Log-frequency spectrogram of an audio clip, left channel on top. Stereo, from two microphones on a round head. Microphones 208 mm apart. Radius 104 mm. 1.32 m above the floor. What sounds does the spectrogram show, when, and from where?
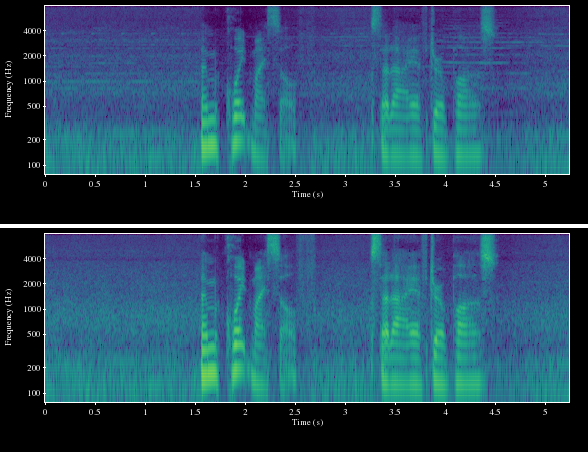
0.0 s an insect: 25° left (ahead or behind)
1.6 s a man speaking: 35° right (ahead or behind)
